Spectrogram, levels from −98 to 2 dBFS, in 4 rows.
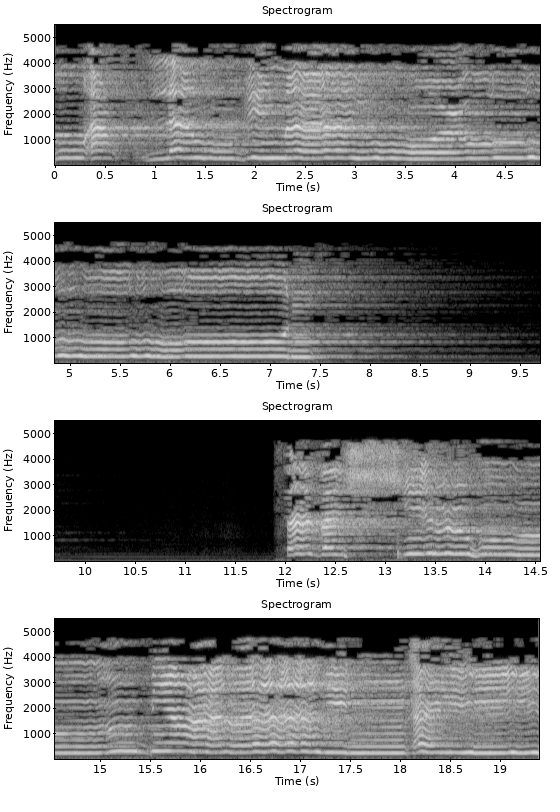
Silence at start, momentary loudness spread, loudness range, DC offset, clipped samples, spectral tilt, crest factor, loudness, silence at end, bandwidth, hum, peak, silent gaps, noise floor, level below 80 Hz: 0 s; 10 LU; 8 LU; under 0.1%; under 0.1%; -3.5 dB/octave; 16 dB; -18 LUFS; 0 s; 5 kHz; none; -4 dBFS; none; -74 dBFS; -60 dBFS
